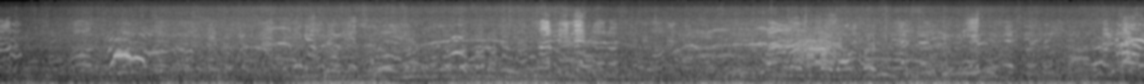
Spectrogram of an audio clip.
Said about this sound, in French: Les vagues, le vent, le rire des enfants, pas de doute, nous sommes bien à la plage. Une plage des Becs à Saint-Hilaire-de-Riez en Vendée qui était réservée mercredi rien que pour les enfants.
